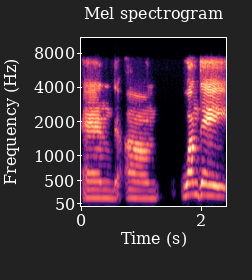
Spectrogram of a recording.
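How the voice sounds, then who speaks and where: A man with a Bulgarian accent speaks at a high pitch with fairly even intonation. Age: 30s. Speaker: entrepreneur. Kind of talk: interview. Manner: halting.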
